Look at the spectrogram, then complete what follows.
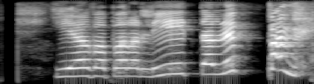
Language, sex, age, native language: Icelandic, female, 11, Icelandic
